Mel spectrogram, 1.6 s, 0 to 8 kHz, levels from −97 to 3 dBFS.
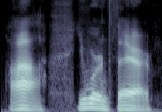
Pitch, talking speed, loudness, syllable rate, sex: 95 Hz, 145 wpm, -19 LUFS, 5.6 syllables/s, male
